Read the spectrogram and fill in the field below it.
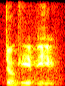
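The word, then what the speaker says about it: Dokev: to 2 000 bitrate it's spelled d-o-k-e-v pronounced dokey v yeah it's like it's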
